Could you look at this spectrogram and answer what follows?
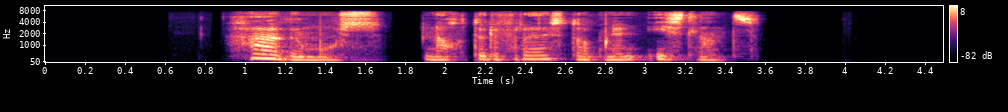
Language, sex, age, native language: Icelandic, female, 40-49, Icelandic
